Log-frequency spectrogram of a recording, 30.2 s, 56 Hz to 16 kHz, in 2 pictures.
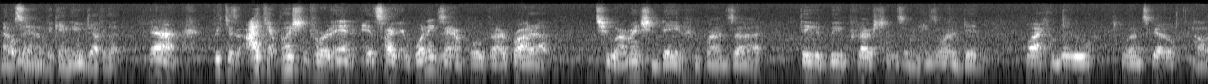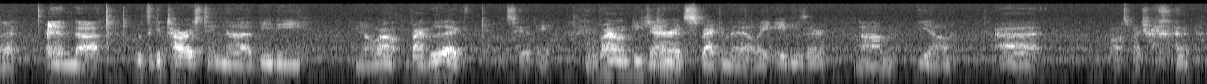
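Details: Adult man almost 40 with Friedreich's ataxia, a recessively inherited, progressive, degenerative neuromuscular disorder with childhood onset; uses a wheelchair; ataxic dysarthria.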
